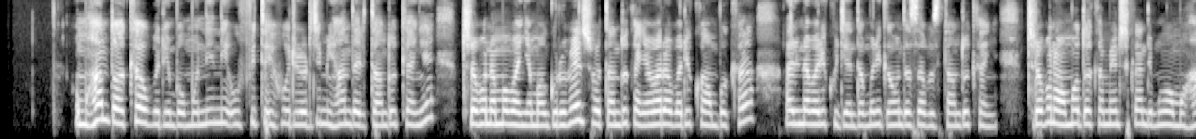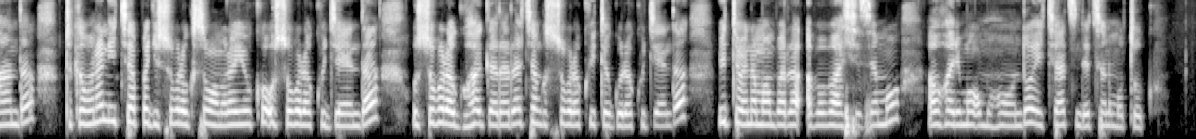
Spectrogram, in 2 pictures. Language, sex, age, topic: Kinyarwanda, female, 18-24, government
